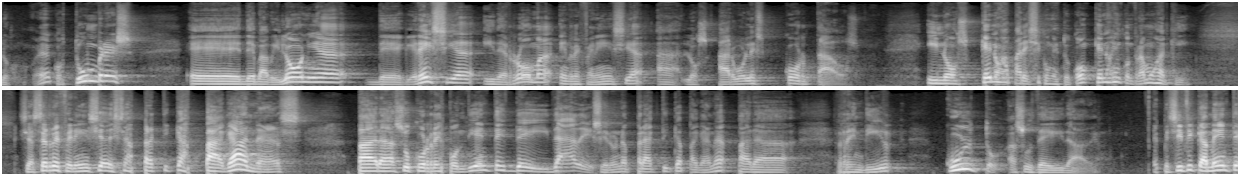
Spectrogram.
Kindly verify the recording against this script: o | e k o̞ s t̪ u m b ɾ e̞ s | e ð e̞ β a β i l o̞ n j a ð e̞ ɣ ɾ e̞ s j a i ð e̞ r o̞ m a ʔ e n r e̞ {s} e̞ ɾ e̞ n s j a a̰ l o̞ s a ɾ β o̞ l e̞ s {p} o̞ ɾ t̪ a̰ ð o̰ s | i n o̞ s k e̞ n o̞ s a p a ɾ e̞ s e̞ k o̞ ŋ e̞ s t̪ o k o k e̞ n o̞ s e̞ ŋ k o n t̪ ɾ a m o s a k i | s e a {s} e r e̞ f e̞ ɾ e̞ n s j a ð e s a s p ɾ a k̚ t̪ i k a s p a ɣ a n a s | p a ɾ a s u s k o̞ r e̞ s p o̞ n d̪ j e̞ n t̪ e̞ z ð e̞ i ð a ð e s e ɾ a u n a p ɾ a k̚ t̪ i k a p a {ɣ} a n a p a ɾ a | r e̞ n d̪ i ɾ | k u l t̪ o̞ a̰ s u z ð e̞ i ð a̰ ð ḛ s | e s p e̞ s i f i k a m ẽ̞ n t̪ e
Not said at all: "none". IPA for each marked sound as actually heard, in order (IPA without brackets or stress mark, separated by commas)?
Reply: f, k, s, ɣ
